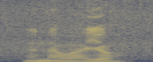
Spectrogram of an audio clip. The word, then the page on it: anawayo: Yawa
